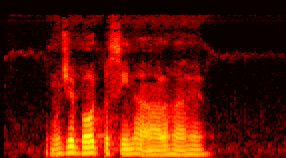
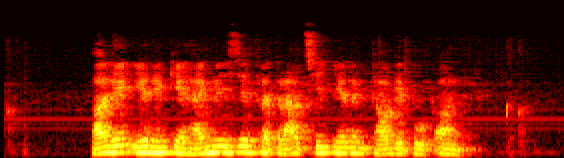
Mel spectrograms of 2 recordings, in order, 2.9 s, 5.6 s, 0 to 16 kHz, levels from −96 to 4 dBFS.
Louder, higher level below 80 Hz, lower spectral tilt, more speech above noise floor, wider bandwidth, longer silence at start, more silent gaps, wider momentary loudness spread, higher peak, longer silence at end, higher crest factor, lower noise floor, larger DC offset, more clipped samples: second, -28 LUFS vs -17 LUFS; about the same, -54 dBFS vs -56 dBFS; second, -7 dB/octave vs -10 dB/octave; second, 45 dB vs 51 dB; first, 11.5 kHz vs 6.2 kHz; second, 0.5 s vs 0.9 s; neither; about the same, 12 LU vs 10 LU; second, -10 dBFS vs -2 dBFS; second, 0.75 s vs 0.95 s; about the same, 18 dB vs 16 dB; first, -71 dBFS vs -67 dBFS; neither; neither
